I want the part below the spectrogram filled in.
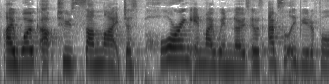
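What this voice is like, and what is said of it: Australian accent. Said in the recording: “you didn't know what this accent was that you were listening to, I'm from Australia and I live in Melbourne”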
